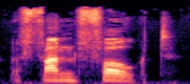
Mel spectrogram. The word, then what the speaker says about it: Van Vogt: war Alfred Elton van Vogt. Aber er war kein Holländer. Er war Kanadier und Amerikaner auch noch obendrein. Mhm. Und Van Vogt spricht man es aus in den USA.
